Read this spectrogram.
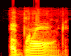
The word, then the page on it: abroad: American English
